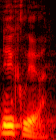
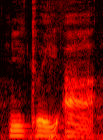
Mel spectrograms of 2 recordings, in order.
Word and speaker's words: nuclear: us and that is nuclear nule three syllables nule nuclear not nuclear I don't know what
